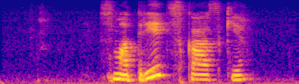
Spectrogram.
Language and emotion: Russian, positive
